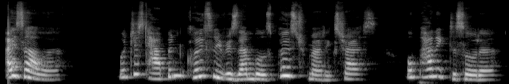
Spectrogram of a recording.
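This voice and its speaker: A small, courteous animal headmaster, voiced by a woman, speaks in a lifted, high register. He is diplomatic and well-meaning, gently pressing his point like a concerned boss in an audiobook story. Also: expressive, brisk. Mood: gently advising. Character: polite, probing animal school principal, male, well-meaning. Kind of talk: fan fiction audiobook character voice.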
